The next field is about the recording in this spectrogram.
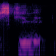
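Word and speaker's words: Skene: a name of skin, the way you want to pronounce skin or skinny.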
